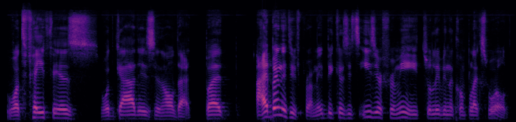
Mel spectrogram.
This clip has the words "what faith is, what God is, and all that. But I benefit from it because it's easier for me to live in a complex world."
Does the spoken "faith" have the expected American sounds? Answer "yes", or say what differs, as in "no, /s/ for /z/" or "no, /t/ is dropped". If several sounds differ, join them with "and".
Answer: yes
